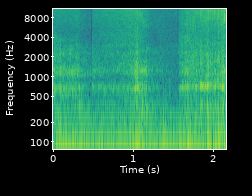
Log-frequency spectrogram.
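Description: A plastic detangling hairbrush being pulled through long hair, its bristles scraping and rustling through the strands.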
